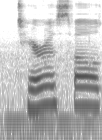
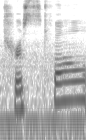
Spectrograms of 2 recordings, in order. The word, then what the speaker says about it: Tirisfal: For the longest time I was calling Tirisfal Tristfal, and I'm just like, oh.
